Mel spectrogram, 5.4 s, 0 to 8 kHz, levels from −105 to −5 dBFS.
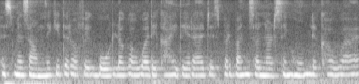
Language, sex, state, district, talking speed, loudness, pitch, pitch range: Hindi, female, Chhattisgarh, Bastar, 210 wpm, -15 LUFS, 225 Hz, 220-235 Hz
